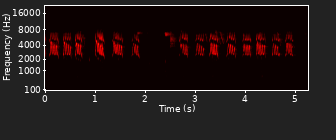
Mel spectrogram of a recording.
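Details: Lemon-bellied white-eye giving its krekek call, used as a lure to make silent birds answer. Harsh, buzzy chattering notes come in rapid runs of about four per second, with a brief pause midway and no other sounds.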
